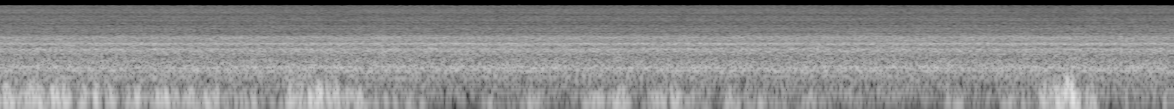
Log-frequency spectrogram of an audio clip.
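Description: Electric hot-air gun blowing steadily, drying a wet paint test strip so its dry colour can be judged. There is a brief knock about seven seconds in.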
